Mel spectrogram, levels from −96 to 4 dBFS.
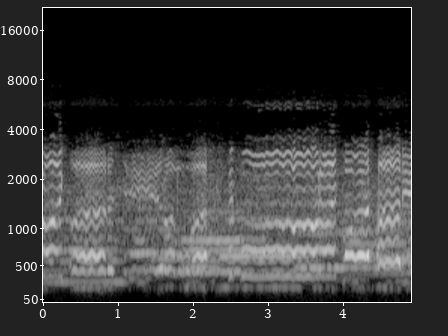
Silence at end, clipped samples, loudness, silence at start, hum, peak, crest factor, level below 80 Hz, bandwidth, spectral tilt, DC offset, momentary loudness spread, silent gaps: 0 s; under 0.1%; -24 LUFS; 0 s; none; -6 dBFS; 18 dB; under -90 dBFS; 6.2 kHz; 2.5 dB/octave; under 0.1%; 11 LU; none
